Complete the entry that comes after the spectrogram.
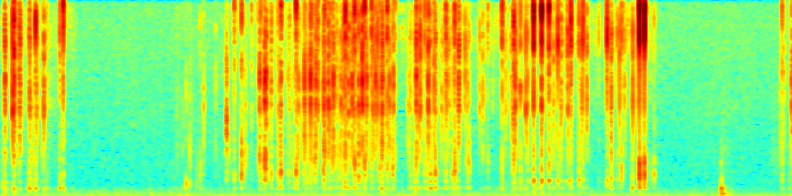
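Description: A stone-chip covered box clutch with a gold metal frame stands on edge while long nails scratch its glued stone-chip side. The result is quiet, dense, gritty scratching with bright broadband crackle over a low rumble. A few sharper clicks stand out near the end.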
